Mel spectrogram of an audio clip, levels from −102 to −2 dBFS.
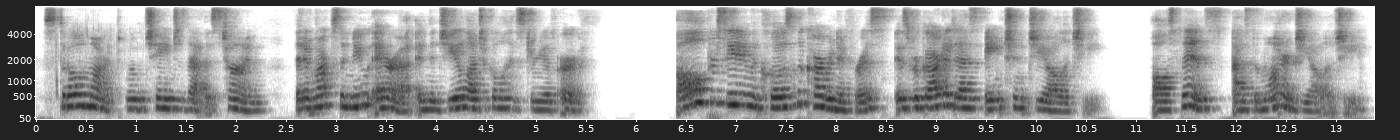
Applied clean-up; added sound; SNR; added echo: neural mask model DeepFilterNet 3.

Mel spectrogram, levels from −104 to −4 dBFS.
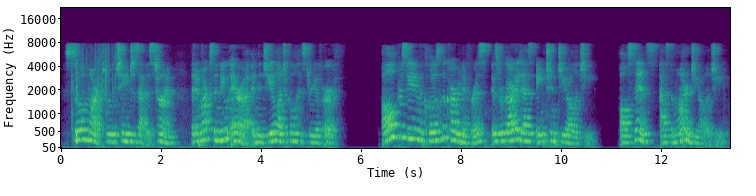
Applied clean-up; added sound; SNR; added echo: none; Water / Splash, splatter; 12 dB; reverberation time 0.3 s.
